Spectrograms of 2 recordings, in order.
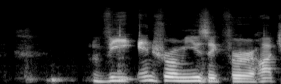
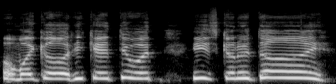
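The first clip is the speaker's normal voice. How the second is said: high, drawn-out pretend dread; mock alarm; 11 semitones higher, 4 dB louder, slower than usual. Onlooker watching him fail the challenge, hammed-up high alarm. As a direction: wail it like a horrified onlooker.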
